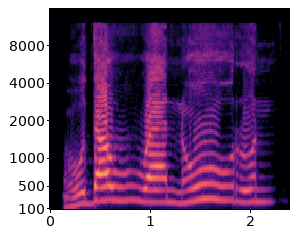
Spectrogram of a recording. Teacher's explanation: তানবিনের পরে ইদগামে বা গুণার অক্ষর ওয়াও আসছে, কি করবেন? গুন্নার সাথে মিলিয়ে পড়তে হবে।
